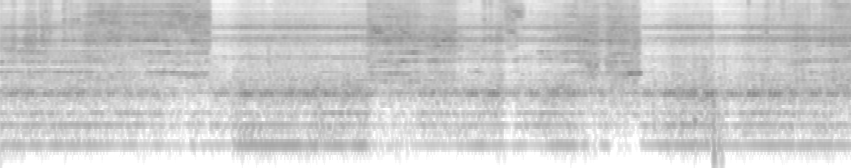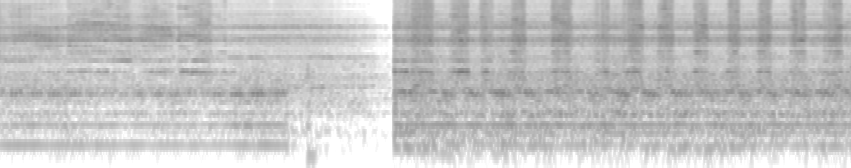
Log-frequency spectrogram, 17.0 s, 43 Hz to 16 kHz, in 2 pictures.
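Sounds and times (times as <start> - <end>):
bandsaw motor hum: 0.0 - 17.0
saw blade rasping through wood: 12.5 - 17.0.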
